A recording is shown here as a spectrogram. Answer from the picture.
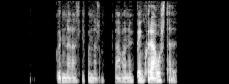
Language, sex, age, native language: Icelandic, male, 30-39, Icelandic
